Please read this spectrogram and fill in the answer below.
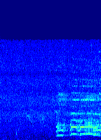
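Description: A rooster crowing: one long call that starts about a second in and is still going at the end.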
